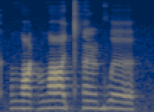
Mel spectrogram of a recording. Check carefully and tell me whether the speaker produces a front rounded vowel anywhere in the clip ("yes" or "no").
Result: no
